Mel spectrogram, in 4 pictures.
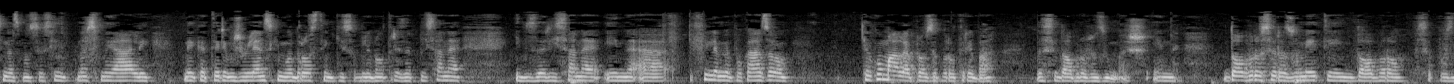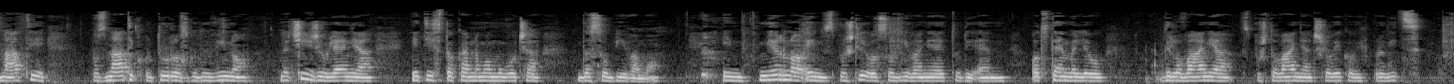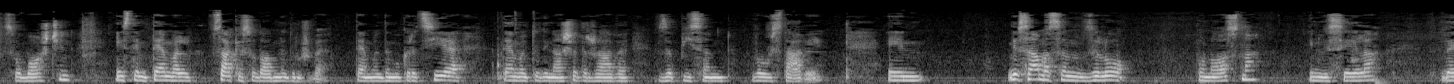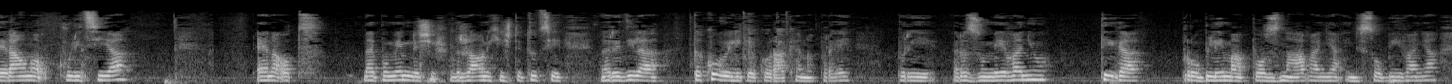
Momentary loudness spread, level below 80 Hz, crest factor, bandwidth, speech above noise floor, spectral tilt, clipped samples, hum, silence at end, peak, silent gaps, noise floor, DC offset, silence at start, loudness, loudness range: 9 LU; -48 dBFS; 16 dB; 13.5 kHz; 26 dB; -4.5 dB/octave; under 0.1%; none; 0 s; 0 dBFS; none; -42 dBFS; under 0.1%; 0 s; -17 LUFS; 2 LU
